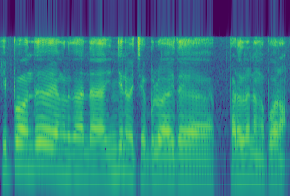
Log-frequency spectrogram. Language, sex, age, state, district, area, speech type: Tamil, male, 45-60, Tamil Nadu, Kallakurichi, rural, spontaneous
